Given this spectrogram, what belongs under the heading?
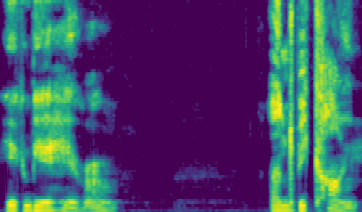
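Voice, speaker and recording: A man voicing a charming, flirtatious villain with a tender side in an intimate ASMR roleplay, soft and teasing, often dropping to a whisper. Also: on the high side, steady tone, slow pace, creaky, breathy edge, dry recording, exaggerated voice. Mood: earnest, gentle.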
